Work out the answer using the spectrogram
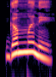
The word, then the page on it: ಘಮ್ಮನೆ: Kannada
